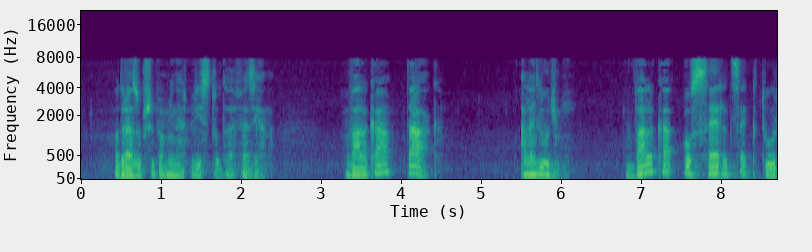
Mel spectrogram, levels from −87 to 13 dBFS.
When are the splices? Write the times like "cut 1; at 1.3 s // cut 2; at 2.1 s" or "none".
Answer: cut 1; at 1.3 s // cut 2; at 5.7 s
